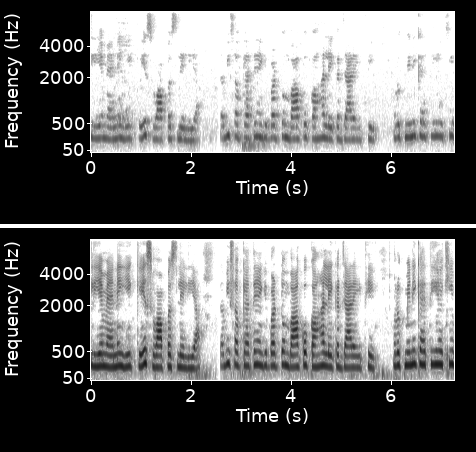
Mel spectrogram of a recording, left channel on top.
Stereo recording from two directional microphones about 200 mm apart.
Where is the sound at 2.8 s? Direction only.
45° right (ahead or behind).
